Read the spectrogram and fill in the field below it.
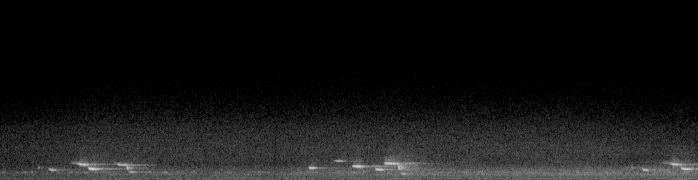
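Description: A lone Kauai o'o's song of clear, fluty whistled phrases comes in three short bursts, each followed by a pause of quiet, like a duet call left unanswered, over faint background hiss.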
